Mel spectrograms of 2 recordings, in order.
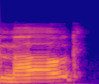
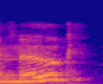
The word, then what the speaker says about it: Moog: brick at it what is that it's a MOG oh it's a Moog yeah I don't know how to pronounce it it's spelled m o o always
